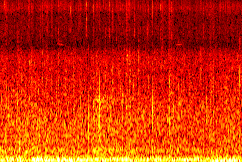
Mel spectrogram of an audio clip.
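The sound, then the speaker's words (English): Steady rain pours straight down evenly in the morning under grey skies, a dense continuous hiss of drops striking a surface with scattered brighter patters, consistent throughout with no voices. “But it's that wonderful, wonderful straight down rain.”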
